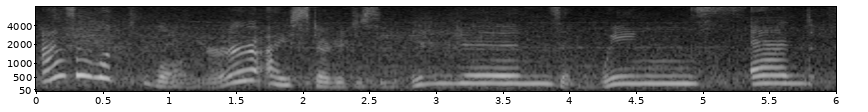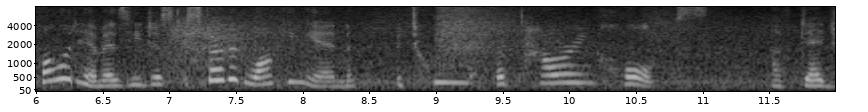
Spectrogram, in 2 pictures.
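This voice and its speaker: Woman as young space pilot narrating a radio drama, earnest, very expressive, noisy background. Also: fairly high pitch. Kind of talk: first-person audio drama narration. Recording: clear vehicle ambience behind voice.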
